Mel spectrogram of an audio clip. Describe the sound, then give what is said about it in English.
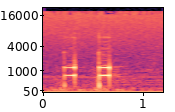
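Touch-tone telephone dialing 411: two short dual-tone beeps in quick succession, clear, with a brief pause between them and no voices. “We're going to dial 411 now.”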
